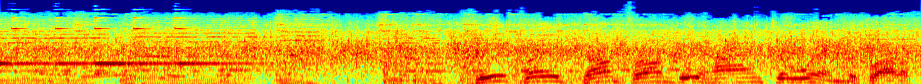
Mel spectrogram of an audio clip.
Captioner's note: chiming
